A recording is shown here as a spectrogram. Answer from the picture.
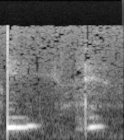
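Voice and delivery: high, teasing whispered name; mock stern. A narrator's reading. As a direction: whisper the name with pretend severity. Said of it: "with a mock stern expression".

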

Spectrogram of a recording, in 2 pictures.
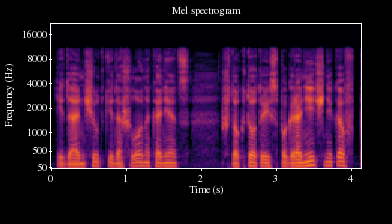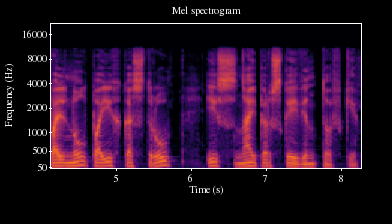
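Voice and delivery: ordinary delivery

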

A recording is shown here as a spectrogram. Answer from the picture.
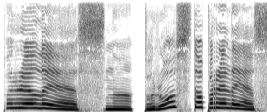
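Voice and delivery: high, slow venomous hiss; hissing sarcasm. A narrator's reading. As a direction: drag it out with poison. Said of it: "зашипела его невеста".

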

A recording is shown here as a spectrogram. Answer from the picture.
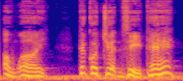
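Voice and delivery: high, loud, rushed calling; wife running up, calling to her husband in alarm; urgent calling out. Acted. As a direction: call out to him in alarm while running. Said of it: "vừa chạy vừa hỏi dồn".

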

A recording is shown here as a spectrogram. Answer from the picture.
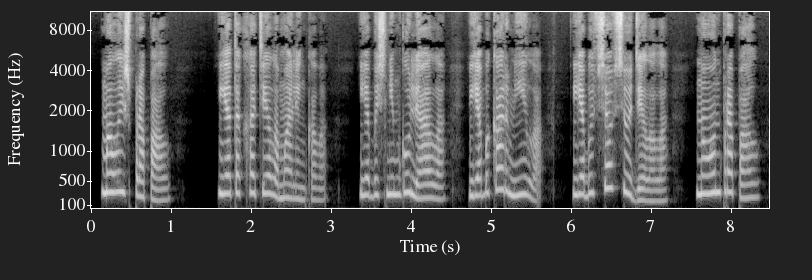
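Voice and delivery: put-on high, loud, childlike tearful rush; tearful pleading. A narrator's reading. Nina tearfully tells the detective about the baby, high and loud. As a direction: pour it out like a grieving child. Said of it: "по её полным щекам потекли слёзы".

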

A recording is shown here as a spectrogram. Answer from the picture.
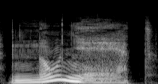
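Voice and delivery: swelling cry of refusal; beside himself with fury. A narrator's reading. The Pole refuses to drop it, furious. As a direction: cry out in angry defiance. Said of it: "вскричал поляк вне себя от ярости".

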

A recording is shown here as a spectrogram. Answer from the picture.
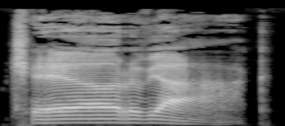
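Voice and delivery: loud, drawn-out giant's bellow; крик великана. A narrator's reading. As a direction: stretch it out like a lumbering giant. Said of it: "снова выкрикнул великан". (протяжный громкий возглас великана)

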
